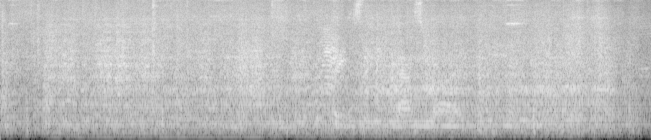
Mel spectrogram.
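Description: Connecticut open-air electric trolley car rolling along the track, heard from aboard: steady running noise of wheels on rail with frequent clicks and knocks from the rail joints.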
